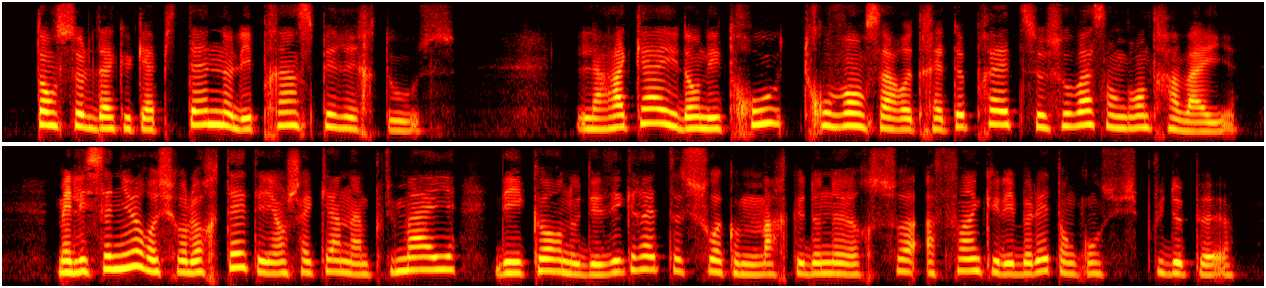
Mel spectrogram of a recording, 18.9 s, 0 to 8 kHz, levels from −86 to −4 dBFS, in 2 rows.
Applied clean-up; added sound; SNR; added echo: none; none; none; none.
